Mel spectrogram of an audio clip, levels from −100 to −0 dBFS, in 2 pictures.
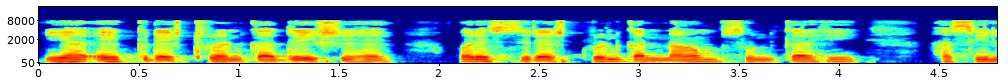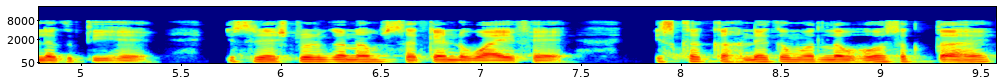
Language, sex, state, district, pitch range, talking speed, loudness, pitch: Hindi, male, Bihar, Jahanabad, 120-140 Hz, 200 wpm, -17 LUFS, 130 Hz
